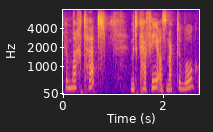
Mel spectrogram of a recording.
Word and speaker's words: Magdeburg: Genauso wie du es auch gut gesagt hast, dass es Magdeburg heißt und nicht Ja. – Magdeburg. – Ich habe gerade jemanden am Wochenende in der U-Bahn gesehen, der es genauso falsch ausgesprochen hat,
